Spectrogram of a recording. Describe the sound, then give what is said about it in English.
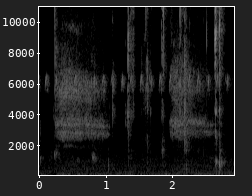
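A child crunching on chips: irregular bursts of crisp, crackly chewing over about three seconds, with a few sharper snaps near the end and no talking. “I just look for the breaks where I need to put, like, elevator music where, like, my child is chomping on chips, like, right now.”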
